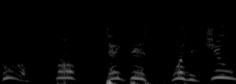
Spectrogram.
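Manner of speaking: very high-pitched, shrill, furious, angry screech. Acting out a coworker who finds his candy eaten: imitating a coworker screaming. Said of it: "he come in there screaming".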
